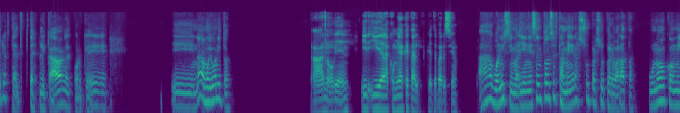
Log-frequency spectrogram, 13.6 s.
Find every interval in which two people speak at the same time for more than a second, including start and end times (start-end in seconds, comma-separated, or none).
none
